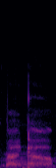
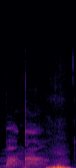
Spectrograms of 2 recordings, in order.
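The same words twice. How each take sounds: First: Manga said with a short flat a, soft g barely there; first pronunciation. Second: Manga said as mahn-gah with open a and hard g; corrected pronunciation. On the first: Correcting her own pronunciation of manga, first try. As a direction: say manga as man-uh, rushed. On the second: Correcting her own pronunciation of manga, fixed take. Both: Shown as a demonstration. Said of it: "self-correction of the word".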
